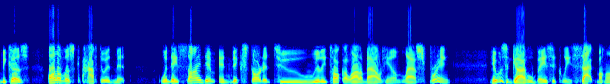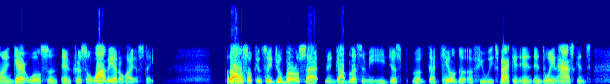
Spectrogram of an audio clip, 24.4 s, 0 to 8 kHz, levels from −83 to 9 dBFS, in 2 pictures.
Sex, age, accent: male, 50-69, American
